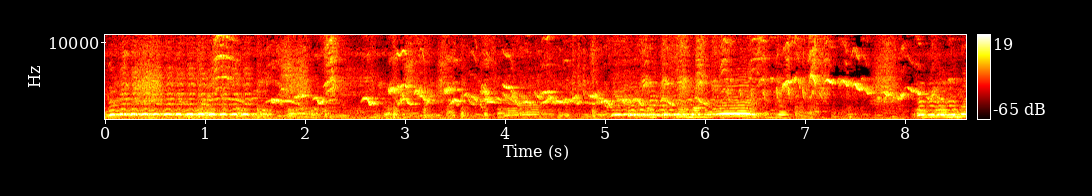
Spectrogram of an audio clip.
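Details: Greater green leafbird song at a bird-singing contest in Malinau, Kaltara, Indonesia; fast varied twittering and sliding whistles, roughly three phrases a second, overlapping other birds and men's voices.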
